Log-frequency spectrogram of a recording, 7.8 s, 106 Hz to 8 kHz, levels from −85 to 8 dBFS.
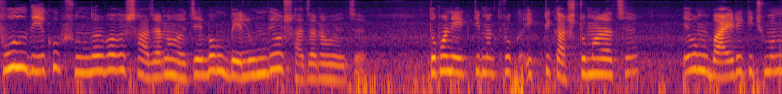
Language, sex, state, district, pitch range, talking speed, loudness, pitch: Bengali, female, West Bengal, Kolkata, 250-310 Hz, 175 wpm, -19 LUFS, 285 Hz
